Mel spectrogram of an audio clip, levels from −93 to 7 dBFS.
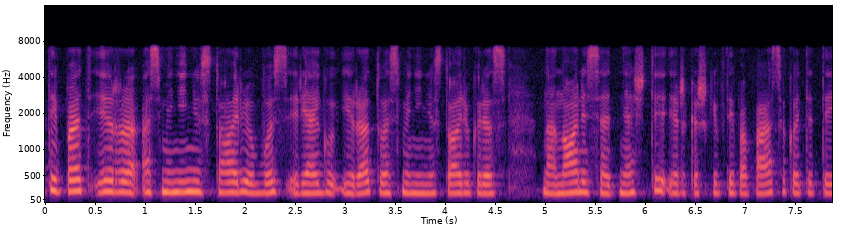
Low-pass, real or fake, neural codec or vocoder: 7.2 kHz; real; none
